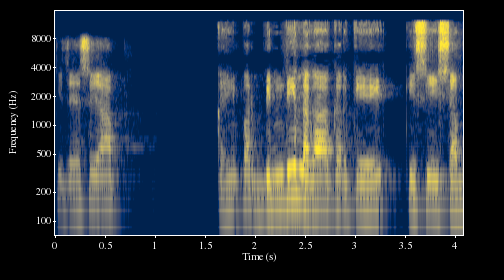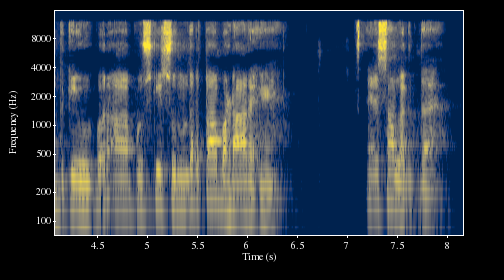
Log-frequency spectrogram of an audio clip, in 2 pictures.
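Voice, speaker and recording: Male teacher, Indian accent, unhurried lecture delivery, mid-pitched, patient and repetitive explanations. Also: a little mellow. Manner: slow, patient explaining with repeated examples. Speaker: college teacher. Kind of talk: online class lecture. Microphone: online class, computer or phone mic.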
